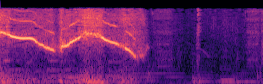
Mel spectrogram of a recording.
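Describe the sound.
A person whistles a loud, piercing stadium-style whistle: one sustained, wavering high tone that dips, rises again, then slides down before cutting off after about a second and a half, leaving near quiet.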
